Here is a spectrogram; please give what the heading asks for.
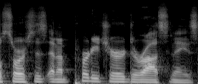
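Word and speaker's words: Déraciné: I looked through several sources, and I'm pretty sure Deracine is how you say it.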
